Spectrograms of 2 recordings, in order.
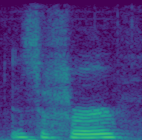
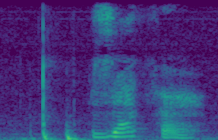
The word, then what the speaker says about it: Zephyr: ap ap debut ep zafur i don't know if i'm pronouncing that right let me let me google that um it's like weird spelling also i didn't mute okay i'll meet with me zephyr zephyr nevermind that's how you pronounce it it's spelled z-e-p-h-y zephyr zephyr that's stupid anyways um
